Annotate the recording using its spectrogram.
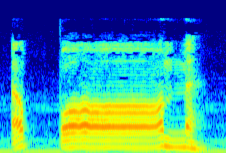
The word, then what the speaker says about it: الطامة: يعني عندما نقول مثلا الطامة، الطير، مثلا الرحمن، التنور، مثلا على سبيل المثال، فهذه اللام موصولة، وموصولة بالحرف أخوتي الكرام، بما أنها لا تلفظ، هذه اللام لا تلفظ الآن. عندما نقول مثلا الطامة، أين هذه اللام؟ عليكم السلام ورحمة الله. أين هذه اللام بارك الله فيكم؟ كلمة في كلمة الطامة أدغمت.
